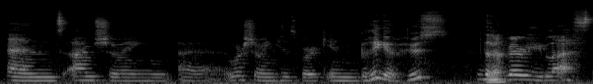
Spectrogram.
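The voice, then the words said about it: Put-on Norwegian accent. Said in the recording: “That was my impression of Norwegian accent. ... It did very well.”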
